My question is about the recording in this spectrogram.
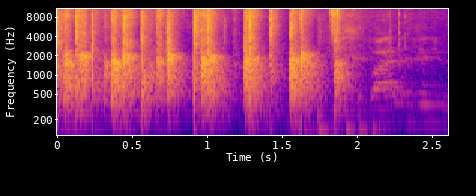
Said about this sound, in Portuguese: Isso aí. Salva de palmas.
